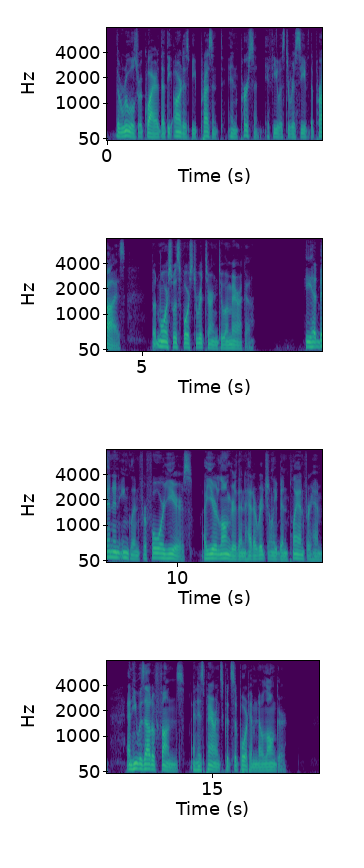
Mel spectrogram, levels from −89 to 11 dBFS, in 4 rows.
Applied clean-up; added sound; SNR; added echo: none; none; none; none.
